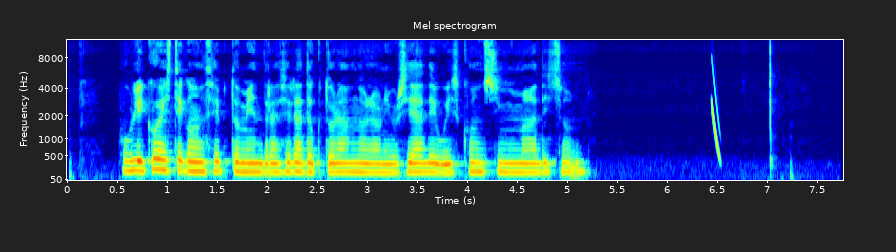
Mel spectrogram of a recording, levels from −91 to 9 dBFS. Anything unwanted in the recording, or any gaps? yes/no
yes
